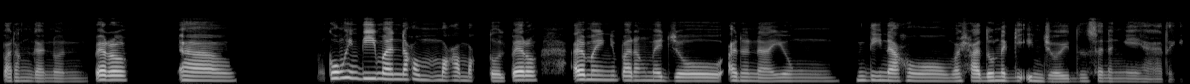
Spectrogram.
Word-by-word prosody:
parang 160 -1 -7
ganun. 145 -1 -10
Pero, 205 -1 +6 0.5
ah, 185 -3 +3 1.0
kung 285 +1 +6
hindi 275 -2 +4
man 240 -2 +5
ako 235 0 +1
makamaktol 185 -5 -5
pero 205 0 +5 0.3
alam 220 0 +7
mo 220 - 0
'yon, 210 -1 -4
yung 205 - -15
parang 190 -1 -2
medyo 170 -2 -2 0.4
ano 175 -1 -2
na, 155 -3 -5
yung 160 +1 -7 0.6
hindi 195 0 -5
na 175 -2 +2
ako 165 -2 -4
masyadong 170 +1 0
nag-e-enjoy 150 -5 -6
dun 150 +1 -13
sa - - -6
nangyayari. 130 -4 -13
175 Hz, 135 wpm, -24 LUFS, 155-200 Hz, 1.0 s, alam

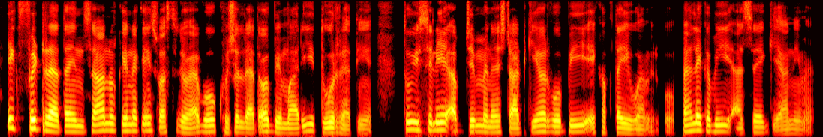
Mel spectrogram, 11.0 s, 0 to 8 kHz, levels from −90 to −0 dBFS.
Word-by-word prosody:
एक 210 - -2
फिट 195 -3 +6
रहता 130 -3 +6
है 130 - +3
इंसान 140 +5 +1
और 150 - -1
कहीं 145 - +2
न 145 0 0
कहीं 150 0 -1
स्वास्थ्य 115 +2 -3
जो 110 -2 +1
है - - 0
वो 130 +1 +2
खुशहाल 115 +1 -3
रहता 105 -1 0
है - - +5
और 135 - +1
बीमारी 105 +7 -2
दूर 110 +1 +1
रहती 95 -1 -7
है, - - -9 0.4
तो 170 +1 +2
इसीलिए 165 0 +2
अब 135 - -15
जिम 125 0 0
मैंने 120 -1 -1
स्टार्ट 100 -3 -1
किया 120 +2 -1
है 130 - +3
और 125 - -6
वो 120 - +2
भी 130 +1 -1
1 - - -8
हफ्ता 110 - -3
ही 105 - +1
हुआ 95 -1 -4
है 85 - -9
मेरे - - -15
को, - - -11
पहले 145 +4 +3
कभी 135 -1 -2 0.2
ऐसे 115 +3 -4
गया 85 +2 -6
नहीं 90 -1 -10
मैं। - - -14
125 Hz, 245 wpm, -22 LUFS, 105-145 Hz, 0.4 s, फिट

